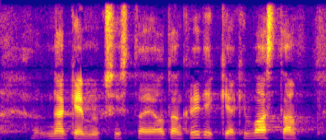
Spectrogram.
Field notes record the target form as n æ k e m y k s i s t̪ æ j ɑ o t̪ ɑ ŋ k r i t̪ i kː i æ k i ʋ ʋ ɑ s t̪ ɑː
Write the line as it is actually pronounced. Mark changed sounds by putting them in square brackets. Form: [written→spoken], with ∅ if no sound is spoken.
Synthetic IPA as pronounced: n æ k e m y k s i s t̪ æ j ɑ o t̪ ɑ ŋ k r i t̪ i kː i æ k i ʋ ʋ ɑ s t̪ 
